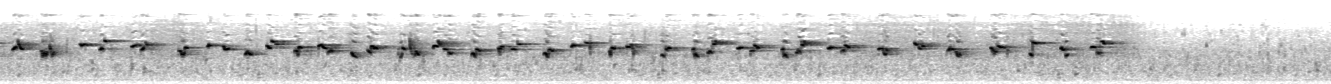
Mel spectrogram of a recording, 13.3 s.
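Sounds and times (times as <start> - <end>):
yellow-vented bulbul song of short sharp chirps: 0.0 - 11.4.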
